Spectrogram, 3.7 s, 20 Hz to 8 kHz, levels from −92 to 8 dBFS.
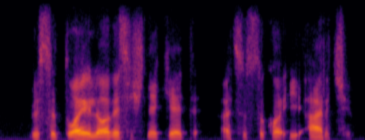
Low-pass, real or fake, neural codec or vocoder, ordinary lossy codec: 7.2 kHz; real; none; Opus, 16 kbps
